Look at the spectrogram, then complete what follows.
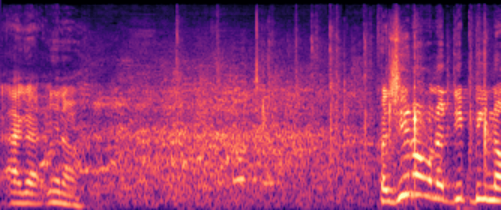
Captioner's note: audience laughing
